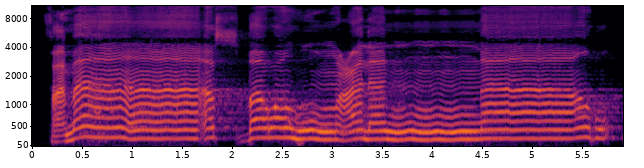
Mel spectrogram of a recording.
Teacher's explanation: قاعدہ کہ حروف مدہ کے بعد حمزہ جو ہے دوسرے کلمے میں ہو تو مد منفصل ہوتا ہے۔ صاد کو پر پڑھیں گے اور را پر پڑھی جائے گی۔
